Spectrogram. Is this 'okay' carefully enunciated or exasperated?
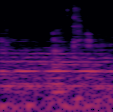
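exasperated. It is said with a weary, frustrated sigh. The speaker calls it right. "It's supposed to be like"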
